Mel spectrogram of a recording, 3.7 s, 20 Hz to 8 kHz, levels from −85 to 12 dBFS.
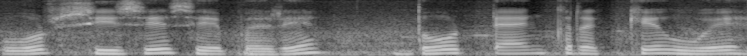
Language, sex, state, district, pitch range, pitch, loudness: Hindi, male, Uttar Pradesh, Saharanpur, 160-190 Hz, 175 Hz, -14 LUFS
